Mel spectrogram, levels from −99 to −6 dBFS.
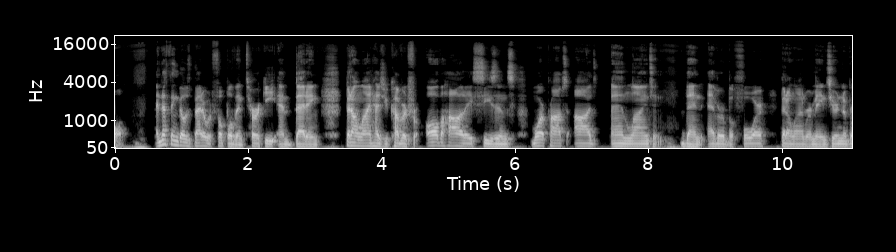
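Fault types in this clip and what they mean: Channels drifting apart: The two channels of this speech were captured on devices running from separate clocks, which fits a mismatch of around 70 parts per million, so the offset between them grows steadily through the clip to roughly half a millisecond by the end. When the channels are summed to mono, the comb-filter notches this offset creates glide slowly across the spectrum, and the speech takes on a slowly sweeping flanging colour throughout.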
